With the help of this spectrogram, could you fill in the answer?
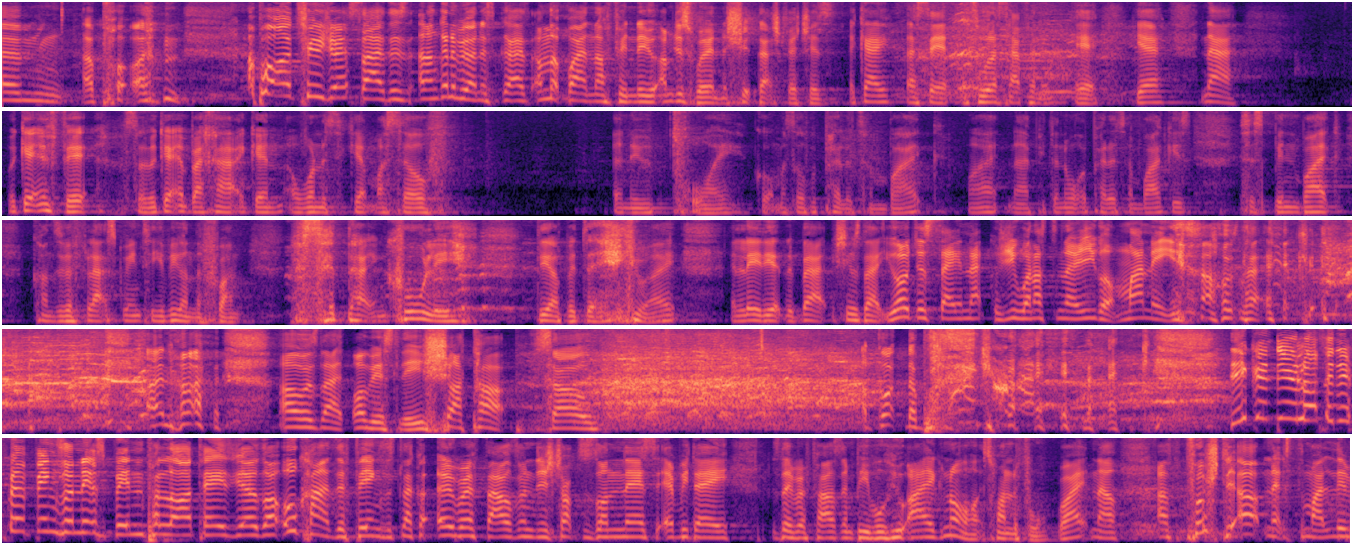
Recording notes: FOC IT UP Comedy Club. Recorded 3 July 2022 at 21Soho in London.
